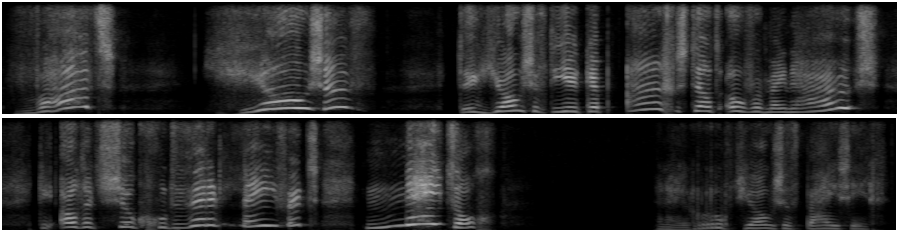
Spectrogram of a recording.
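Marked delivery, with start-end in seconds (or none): 0.1-10.4 loud, high incredulous questioning; dismayed disbelief. A narrator's reading. Potifar hears his wife's tale about trusted Jozef, dismayed disbelief. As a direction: refuse to believe it, voice leaping up. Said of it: "En de teleurstelling staat in zijn ogen".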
